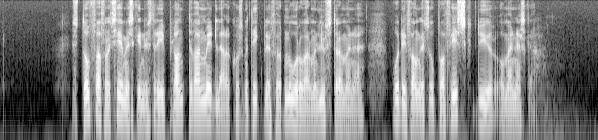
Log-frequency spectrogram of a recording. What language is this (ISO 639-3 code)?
nor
